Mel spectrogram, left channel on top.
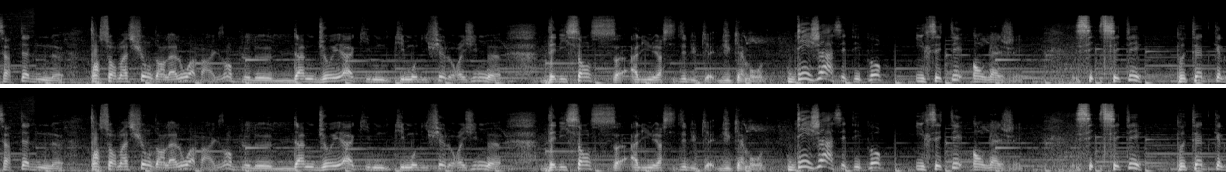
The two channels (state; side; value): normal; both; correlation 0.97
